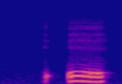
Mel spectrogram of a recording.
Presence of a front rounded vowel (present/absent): absent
